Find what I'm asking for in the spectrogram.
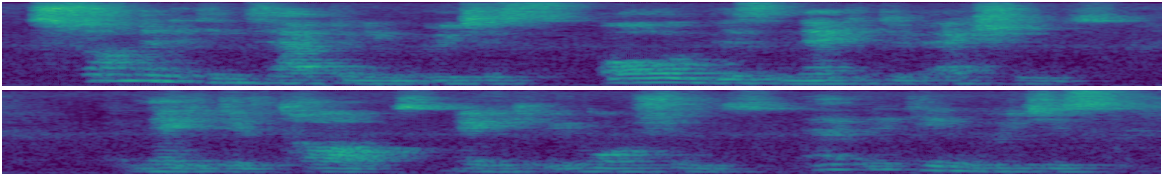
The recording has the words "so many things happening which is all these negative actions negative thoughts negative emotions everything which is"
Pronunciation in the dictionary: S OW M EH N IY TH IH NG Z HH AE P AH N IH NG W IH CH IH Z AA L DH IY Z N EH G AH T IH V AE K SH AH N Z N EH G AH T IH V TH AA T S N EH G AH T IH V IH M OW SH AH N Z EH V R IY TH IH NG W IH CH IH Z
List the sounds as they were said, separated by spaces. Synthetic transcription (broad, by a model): S OW M EH N IY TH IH NG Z HH AE P AH N IH NG W IH CH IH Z AA L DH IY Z N EH G AH T IH V AE K SH AH N Z N EH G AH T IH V T AA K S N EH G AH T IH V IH M OW SH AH N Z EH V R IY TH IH NG W IH CH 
